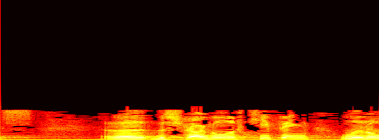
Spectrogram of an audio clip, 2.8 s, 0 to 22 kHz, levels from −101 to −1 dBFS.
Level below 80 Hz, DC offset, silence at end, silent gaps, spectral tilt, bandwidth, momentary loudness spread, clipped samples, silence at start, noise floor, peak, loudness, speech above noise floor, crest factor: -46 dBFS; 2%; 0 s; none; -9 dB/octave; 4.9 kHz; 8 LU; 0.1%; 0 s; -44 dBFS; 0 dBFS; -13 LUFS; 32 dB; 14 dB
